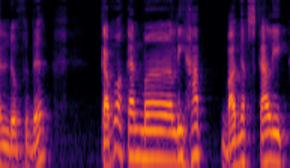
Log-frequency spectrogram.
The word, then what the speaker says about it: Lourdes: Kalau kamu pergi ke tempat-tempat ziarah yang terkenal seperti LD, Lourdes, Lourdes bacanya Lughde, kamu akan melihat banyak sekali krek-krek, tongkat-tongkat, kursi roda yang ditempelkan di dinding-dinding sebagai tanda terima kasih bahwa mukjizat terjadi.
